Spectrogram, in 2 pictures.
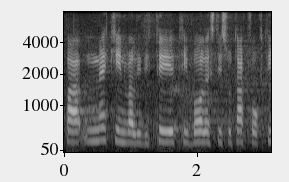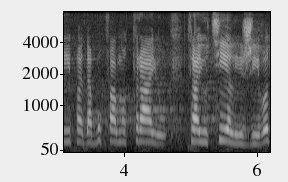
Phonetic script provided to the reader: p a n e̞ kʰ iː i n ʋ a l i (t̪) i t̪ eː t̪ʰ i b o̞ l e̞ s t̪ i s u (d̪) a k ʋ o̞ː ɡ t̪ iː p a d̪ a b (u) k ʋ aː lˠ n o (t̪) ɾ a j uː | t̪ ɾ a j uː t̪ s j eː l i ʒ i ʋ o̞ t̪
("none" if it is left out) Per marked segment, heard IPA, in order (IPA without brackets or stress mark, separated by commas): d̪, t̪, u, t̪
